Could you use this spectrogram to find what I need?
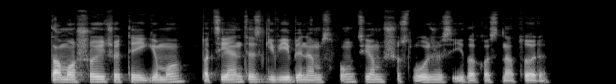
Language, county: Lithuanian, Kaunas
